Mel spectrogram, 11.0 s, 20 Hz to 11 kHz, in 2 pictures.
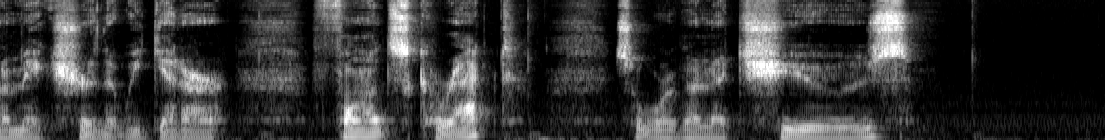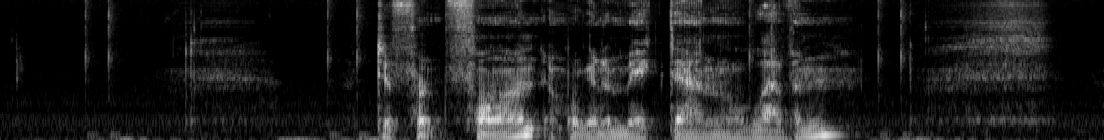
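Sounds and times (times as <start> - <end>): computer mouse clicks: 5.6 - 6.2, 7.2 - 7.5, 9.8 - 10.2.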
